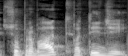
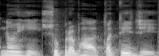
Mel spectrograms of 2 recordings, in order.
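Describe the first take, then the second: First: Said in the usual way. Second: A hushed, gentle good morning to his wife; soft and tender. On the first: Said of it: "होठों के कोने अपने आप ऊपर उठ गए". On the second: Acted. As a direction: murmur it softly, lovingly. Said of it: "नरम आवाज में कहा". (नरम, प्यार भरी धीमी आवाज़ में)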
